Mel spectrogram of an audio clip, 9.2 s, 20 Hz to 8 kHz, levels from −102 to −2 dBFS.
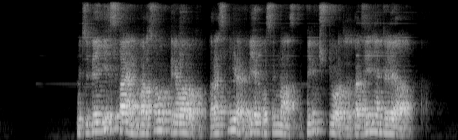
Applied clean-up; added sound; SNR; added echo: neural mask model DeepFilterNet 3.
